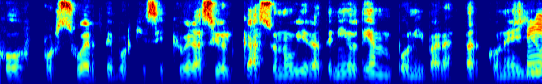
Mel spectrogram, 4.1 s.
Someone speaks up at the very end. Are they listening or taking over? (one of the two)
taking over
